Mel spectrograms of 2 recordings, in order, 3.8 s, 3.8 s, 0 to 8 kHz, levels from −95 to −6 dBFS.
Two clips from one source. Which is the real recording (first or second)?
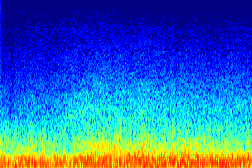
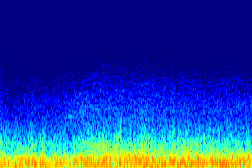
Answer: first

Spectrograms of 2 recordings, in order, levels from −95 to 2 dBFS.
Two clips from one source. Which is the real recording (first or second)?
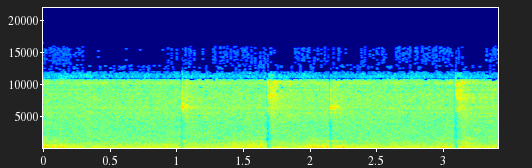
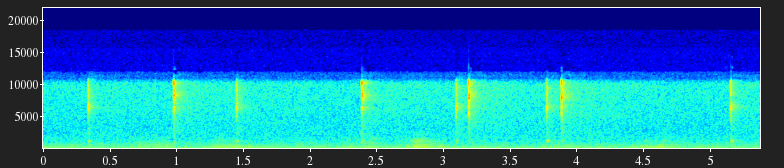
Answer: second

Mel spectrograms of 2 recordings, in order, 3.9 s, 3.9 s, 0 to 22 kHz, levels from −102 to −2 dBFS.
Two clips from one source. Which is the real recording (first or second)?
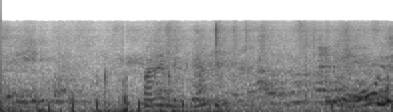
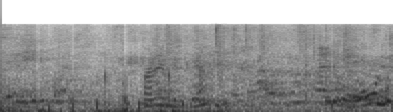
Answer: second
